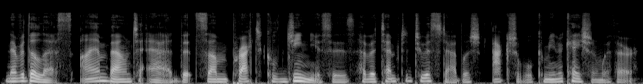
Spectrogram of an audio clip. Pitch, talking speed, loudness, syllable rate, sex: 120 Hz, 170 wpm, -23 LUFS, 5.5 syllables/s, male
